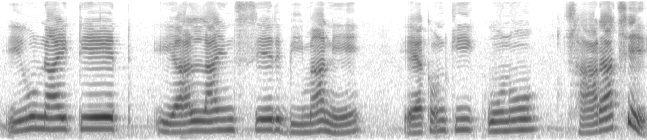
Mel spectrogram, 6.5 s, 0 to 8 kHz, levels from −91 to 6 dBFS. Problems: constant background noise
